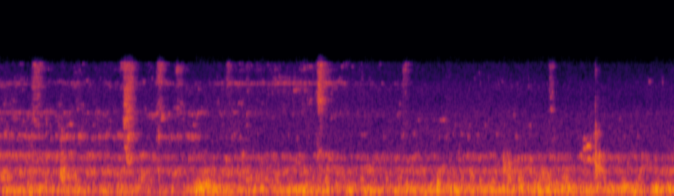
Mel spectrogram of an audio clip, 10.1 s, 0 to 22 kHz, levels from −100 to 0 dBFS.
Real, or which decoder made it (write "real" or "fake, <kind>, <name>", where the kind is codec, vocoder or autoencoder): real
